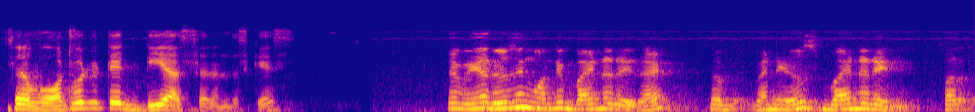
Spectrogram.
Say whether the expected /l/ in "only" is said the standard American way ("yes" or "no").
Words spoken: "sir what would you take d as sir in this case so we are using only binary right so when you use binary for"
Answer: no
